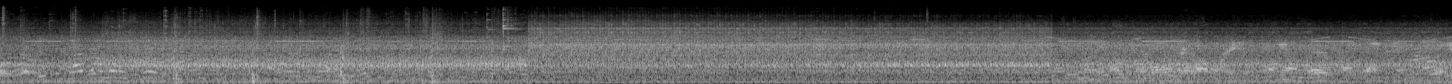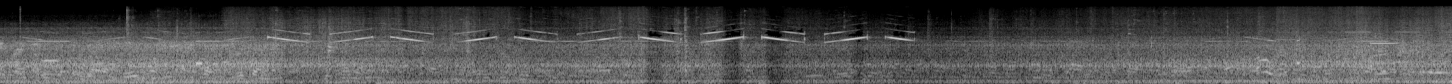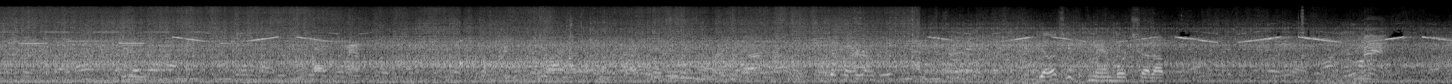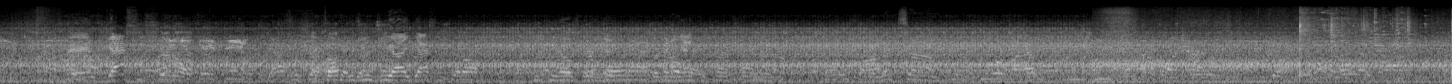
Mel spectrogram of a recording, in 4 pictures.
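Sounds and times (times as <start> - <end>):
fire apparatus running: 0.0 - 58.0
fire truck siren yelping: 0.0 - 58.0.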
